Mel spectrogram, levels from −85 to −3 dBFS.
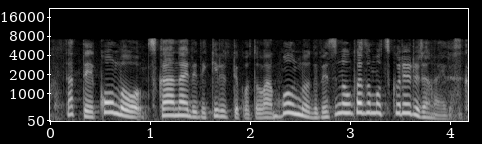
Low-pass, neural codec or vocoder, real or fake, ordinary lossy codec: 7.2 kHz; codec, 16 kHz, 2 kbps, FunCodec, trained on LibriTTS, 25 frames a second; fake; none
